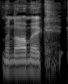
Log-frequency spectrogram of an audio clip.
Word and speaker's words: mnemonic: And then when you get a disturbance, then you can start to, you know, go down through this mnemonic, how do you say that? – Mnemonic mm-hmm.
